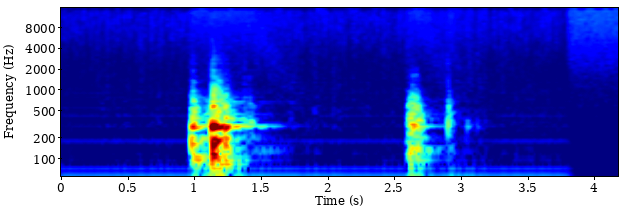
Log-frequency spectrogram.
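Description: Musical equipment knocks and thumps on a wooden stage.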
